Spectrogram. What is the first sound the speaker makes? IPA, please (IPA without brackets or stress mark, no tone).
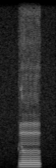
ɾ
